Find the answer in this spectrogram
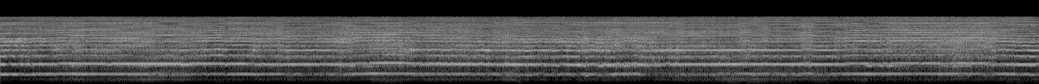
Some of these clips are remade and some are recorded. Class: remade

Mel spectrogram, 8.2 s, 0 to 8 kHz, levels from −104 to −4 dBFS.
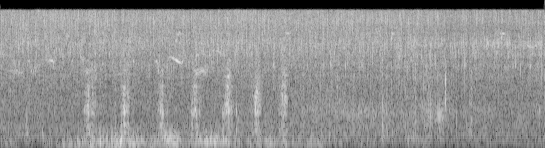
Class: recorded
